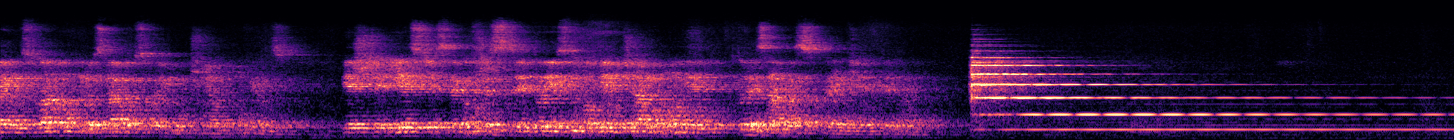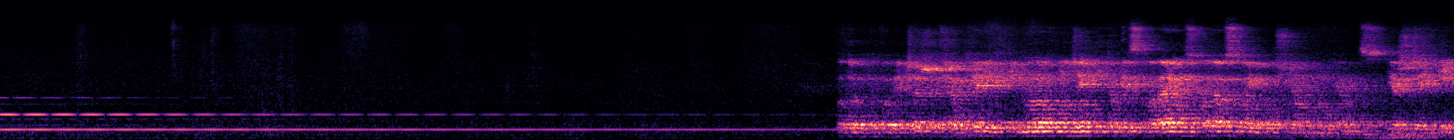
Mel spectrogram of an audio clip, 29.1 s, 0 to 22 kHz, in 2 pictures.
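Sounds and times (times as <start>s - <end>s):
bell ringing: 9.7s - 22.7s.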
